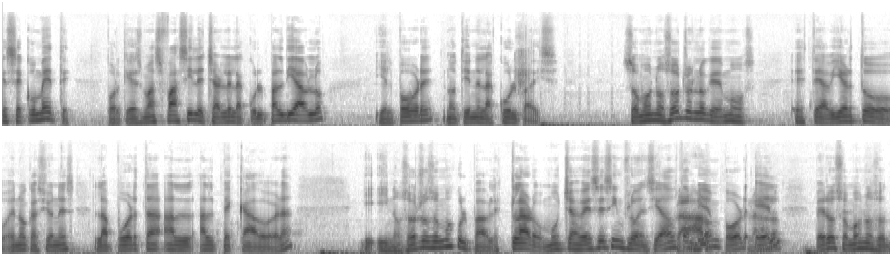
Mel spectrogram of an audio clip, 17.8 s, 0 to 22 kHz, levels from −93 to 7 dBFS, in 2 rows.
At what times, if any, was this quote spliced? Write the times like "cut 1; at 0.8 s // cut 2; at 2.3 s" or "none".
cut 1; at 6.1 s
